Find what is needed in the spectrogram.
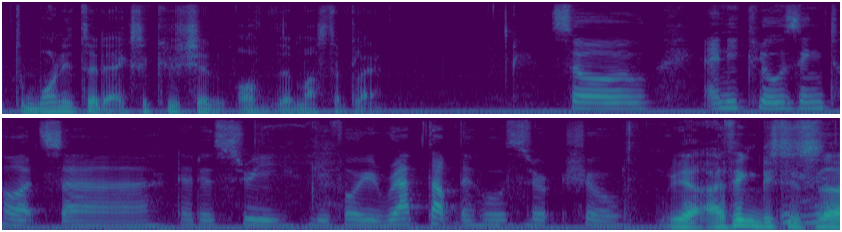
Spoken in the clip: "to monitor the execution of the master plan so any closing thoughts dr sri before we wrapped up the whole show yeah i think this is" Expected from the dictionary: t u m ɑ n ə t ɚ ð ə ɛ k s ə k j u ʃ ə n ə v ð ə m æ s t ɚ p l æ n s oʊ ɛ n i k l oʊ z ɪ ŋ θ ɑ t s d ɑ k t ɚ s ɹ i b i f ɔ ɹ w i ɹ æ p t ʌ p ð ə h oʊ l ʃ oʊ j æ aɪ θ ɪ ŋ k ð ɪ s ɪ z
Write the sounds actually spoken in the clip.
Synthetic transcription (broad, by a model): t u m ɑ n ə t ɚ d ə ɛ k s ə k j u ʃ ə n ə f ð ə m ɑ s t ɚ p l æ n s oʊ ɛ n i k l oʊ z ɪ ŋ t ɑ t s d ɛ t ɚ s ɹ i b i f ɔ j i ɹ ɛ p t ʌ p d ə h oʊ l ʃ oʊ j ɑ aɪ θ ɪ ŋ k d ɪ s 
